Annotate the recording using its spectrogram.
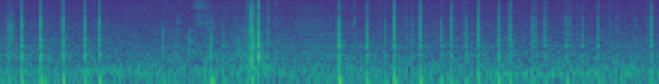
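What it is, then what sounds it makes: Paperback book cover tapped. Fingertips and short nails tap and scratch the glossy paper front cover of a thick, solid paperback book held upright. About twenty quiet, dry, bright clicks come in an irregular patter, each dying away almost instantly, with a brief scratchy rustle partway through over a low steady background hum.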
